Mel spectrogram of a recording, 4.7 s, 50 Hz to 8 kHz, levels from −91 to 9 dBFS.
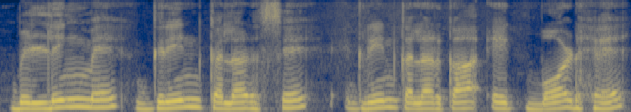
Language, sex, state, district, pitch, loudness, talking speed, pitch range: Hindi, male, Madhya Pradesh, Dhar, 165 Hz, -13 LUFS, 140 wpm, 155-185 Hz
